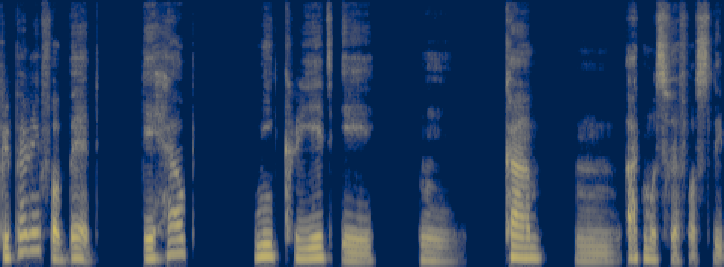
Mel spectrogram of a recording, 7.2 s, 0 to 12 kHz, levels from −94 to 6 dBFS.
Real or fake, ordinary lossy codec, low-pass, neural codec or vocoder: fake; none; none; vocoder, 24 kHz, 100 mel bands, Vocos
